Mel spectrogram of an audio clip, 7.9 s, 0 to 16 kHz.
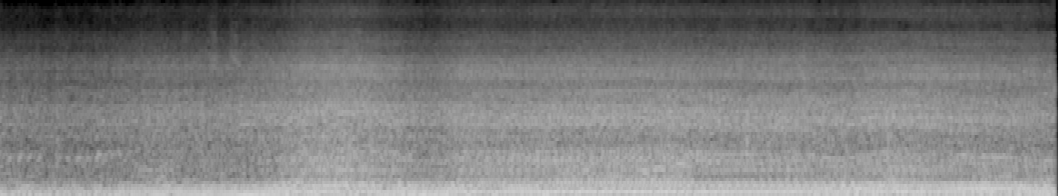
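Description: Lamborghini Countach V12 engine running at low revs. A throttle blip about two to three seconds in sends the note up and back down, and then it settles into a steady, deep idle.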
